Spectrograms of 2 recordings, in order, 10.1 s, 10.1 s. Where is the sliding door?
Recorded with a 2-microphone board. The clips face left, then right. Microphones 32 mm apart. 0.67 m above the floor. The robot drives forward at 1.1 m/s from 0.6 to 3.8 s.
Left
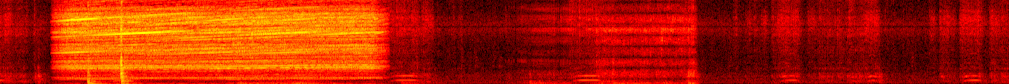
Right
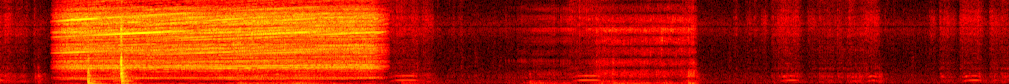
20° right (ahead or behind); by 7.0 s 5° right (ahead or behind).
